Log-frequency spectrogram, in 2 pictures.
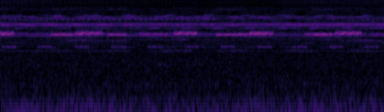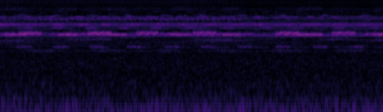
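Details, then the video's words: Crickets fill a peaceful park at evening with a steady high-pitched chorus, evenly pulsed chirps and a sustained trill, set against faint low ambient noise. "Park Serenade: Cricket Sounds in a Peaceful Park | Evening Ambience"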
